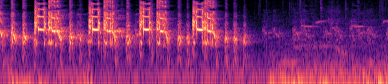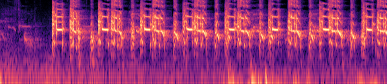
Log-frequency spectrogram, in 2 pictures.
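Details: Bursts of harsh, loud calling from a female francolin, three seconds on, a quiet stretch with faint low sounds, then another run of quick squawks. Intended as a bird-trapping call.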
